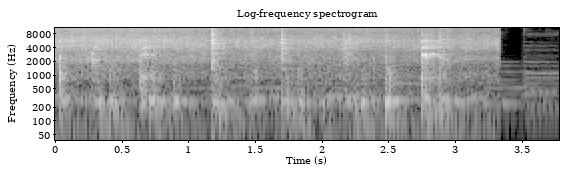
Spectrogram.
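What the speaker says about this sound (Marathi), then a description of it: "सो कांदा चांगला परतून झाला आहे" Onion sizzles in a tempering with asafoetida while a spatula stirs and scrapes it in rhythmic strokes over a close, steady frying hiss. The sound cuts off abruptly near the end.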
